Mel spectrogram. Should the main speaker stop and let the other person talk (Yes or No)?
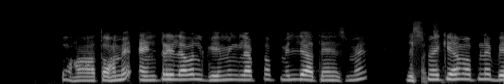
No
